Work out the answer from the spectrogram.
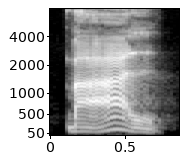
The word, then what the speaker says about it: Baal: Jesús habló sobre bal unos dicen bal baal es la pronunciación correcta correcto pero sabes qué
